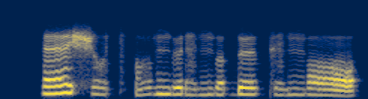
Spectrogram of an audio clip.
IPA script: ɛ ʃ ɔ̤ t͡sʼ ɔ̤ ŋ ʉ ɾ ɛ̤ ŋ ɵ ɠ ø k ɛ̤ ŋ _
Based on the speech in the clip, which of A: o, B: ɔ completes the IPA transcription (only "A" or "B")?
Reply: B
